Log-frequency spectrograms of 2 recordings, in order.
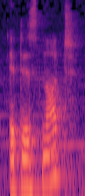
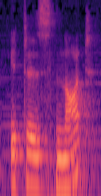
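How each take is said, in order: The two takes are said the same way.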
